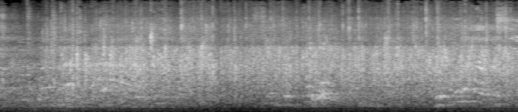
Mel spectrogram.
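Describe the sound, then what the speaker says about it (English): Keynote audience applauding with steady, dense clapping that continues for several seconds. "Clap for me."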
